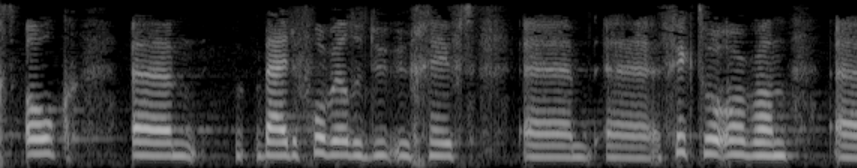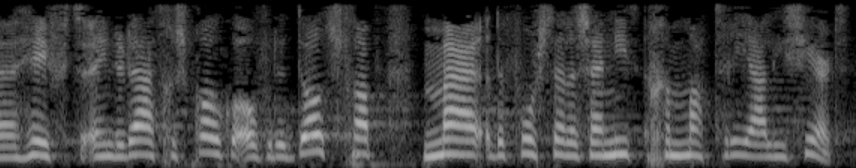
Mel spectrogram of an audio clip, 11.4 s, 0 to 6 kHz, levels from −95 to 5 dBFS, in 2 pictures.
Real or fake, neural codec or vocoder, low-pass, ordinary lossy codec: real; none; 5.4 kHz; none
